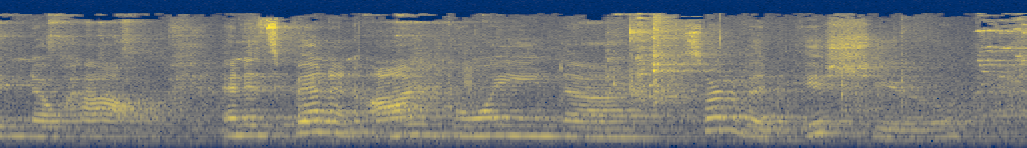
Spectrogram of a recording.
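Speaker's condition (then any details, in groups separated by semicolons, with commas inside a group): No condition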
